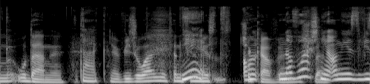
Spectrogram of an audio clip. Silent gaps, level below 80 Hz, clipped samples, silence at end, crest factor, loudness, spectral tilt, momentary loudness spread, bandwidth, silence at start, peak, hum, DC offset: none; -60 dBFS; under 0.1%; 0 s; 14 dB; -18 LUFS; -6.5 dB/octave; 8 LU; 16 kHz; 0 s; -2 dBFS; none; under 0.1%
